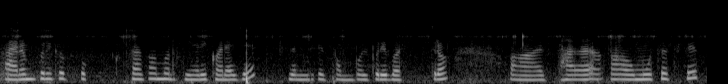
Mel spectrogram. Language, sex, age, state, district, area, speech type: Odia, female, 18-30, Odisha, Rayagada, rural, spontaneous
